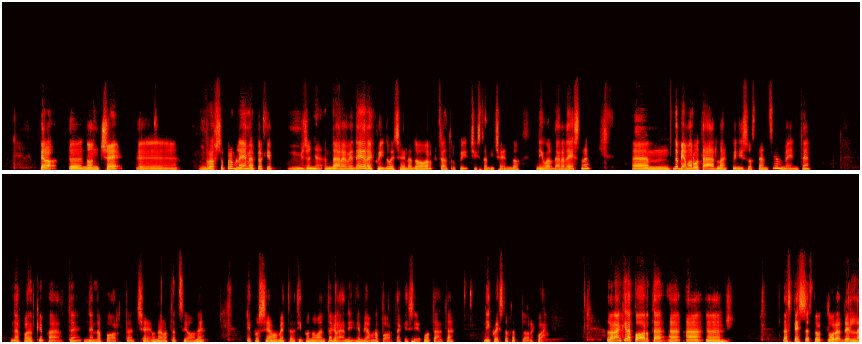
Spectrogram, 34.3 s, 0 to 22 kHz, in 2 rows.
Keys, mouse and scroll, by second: 1.8-3.8 drag, 8.7-10.4 drag, 20.5-22.5 drag, 28.3-28.9 scroll up 1, 28.9-32.0 middle drag.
